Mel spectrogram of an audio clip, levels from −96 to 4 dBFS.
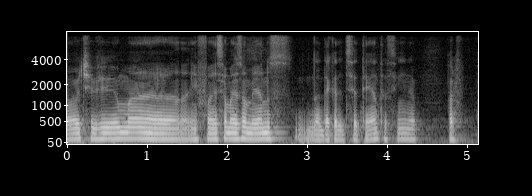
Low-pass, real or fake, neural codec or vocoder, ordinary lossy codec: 7.2 kHz; real; none; none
